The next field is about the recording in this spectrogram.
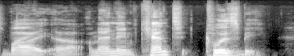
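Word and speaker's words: Clizbe: a man named Kent kisby rhymes with frisbee CLI I zbe Kent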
